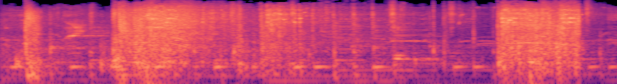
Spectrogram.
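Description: Glass display cases shattering in a film fight. There is a short crash just after the start, a long crash of breaking glass from about a second in, and another crash about five seconds in. Action-score music with a repeating low note runs underneath.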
